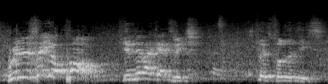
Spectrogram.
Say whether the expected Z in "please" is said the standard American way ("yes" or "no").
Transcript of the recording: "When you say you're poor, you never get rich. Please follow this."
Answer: no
